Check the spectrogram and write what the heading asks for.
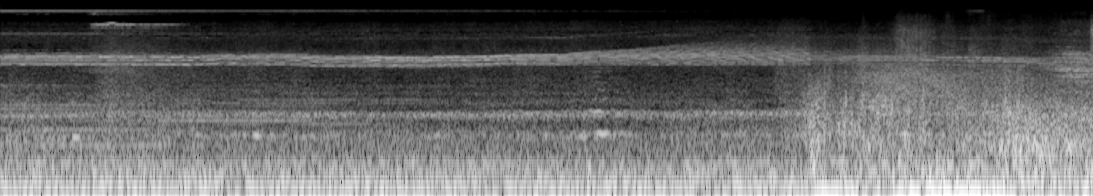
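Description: Film sound design: a low rumbling drone under a sustained high ringing tone, then a sudden louder rushing blast about eight seconds in that builds to the loudest point near the end, as a bolt of light strikes.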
